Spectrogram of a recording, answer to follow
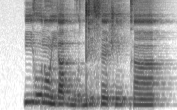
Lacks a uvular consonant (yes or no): yes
